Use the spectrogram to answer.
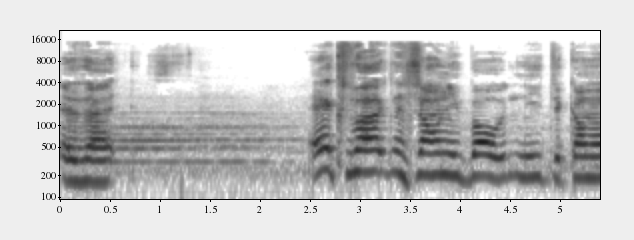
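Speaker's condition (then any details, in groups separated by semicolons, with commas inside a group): Cerebral palsy; affects muscles; may be hard to understand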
